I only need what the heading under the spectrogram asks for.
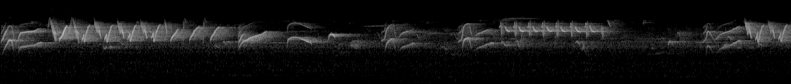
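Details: American goldfinch in steady song, pouring out a long, varied string of high twitters, swooping whistles and buzzy trills with barely a pause across the whole stretch.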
